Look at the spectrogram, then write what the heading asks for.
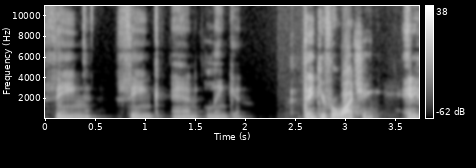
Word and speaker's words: Lincoln: e it's Lee link Lincoln Lincoln the second L is silent so it's link Lincoln remember the first syllable is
